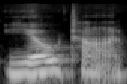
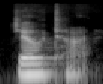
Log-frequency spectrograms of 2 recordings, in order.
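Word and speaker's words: Jötunn: Uh, Golden Leopard said it's actually pronounced Yoton. Okay. Yoton instead of Joton.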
